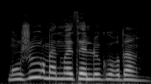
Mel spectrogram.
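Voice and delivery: high, loud chorus-like chirp; chirping children. A narrator's reading. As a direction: chirp a dutiful pupils' greeting up high. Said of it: "gazouillèrent-ils". (gazouillis d'écoliers, aigu et fort)

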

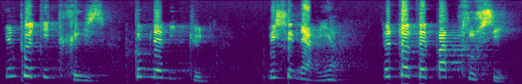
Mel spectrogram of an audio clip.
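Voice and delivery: high, lilting reassurance; reassuring partner. A narrator's reading. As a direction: play it down for the patient, pitched high. Woman reassures the sick man. (compagne rassurante, voix haute)

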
